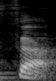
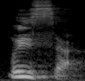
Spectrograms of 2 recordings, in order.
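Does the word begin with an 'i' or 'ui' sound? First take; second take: i; ui. First: The word begins with a plain 'i' sound. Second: The word begins with a gliding 'ui' sound. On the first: This is the advanced, native-like pronunciation. "Advance লেভেলে যদি আপনি উচ্চারণ করতে যান সেটা হবে ইসা ইসা" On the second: This is how foreign learners say it. "আমরা যারা আহ, বিদেশি আছি আমরা বলবো উইসা"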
